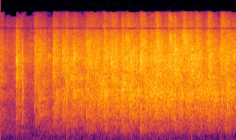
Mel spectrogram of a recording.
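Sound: audience applause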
